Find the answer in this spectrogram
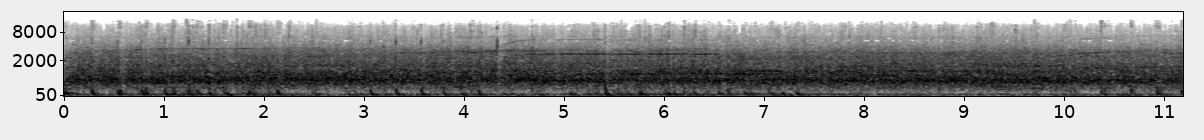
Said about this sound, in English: You know, the one thing that sticks out to me is how loud the crowd was, and the Wings won the game.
